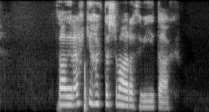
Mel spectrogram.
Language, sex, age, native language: Icelandic, female, 40-49, Icelandic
